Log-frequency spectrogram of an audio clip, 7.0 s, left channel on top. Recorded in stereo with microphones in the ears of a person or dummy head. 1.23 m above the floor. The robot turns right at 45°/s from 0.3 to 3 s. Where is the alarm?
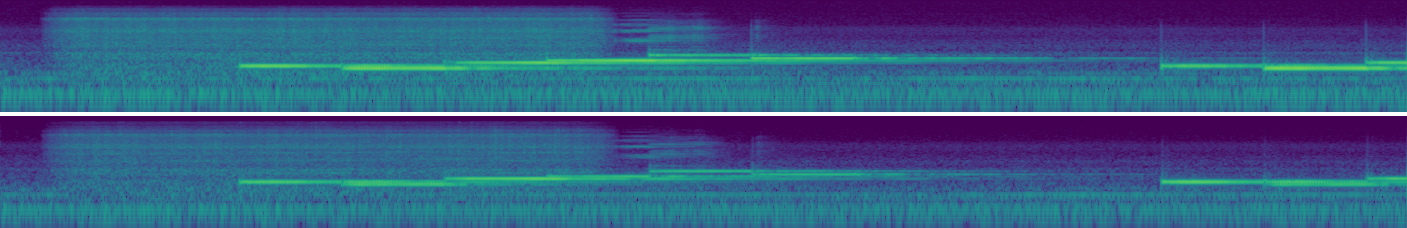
25° right, 2.5 m; by 7.0 s 60° left, 2.5 m.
